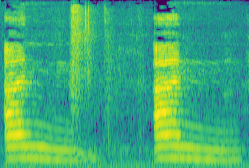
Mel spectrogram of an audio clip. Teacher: تو اب میں پوچھوں گی نون کا مخرج کیا ہے، تو آپ کہیں گی کہ یہ جو ٹنگ کی ہے وہ تھوڑی ٹیتھ تک جا رہی ہے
